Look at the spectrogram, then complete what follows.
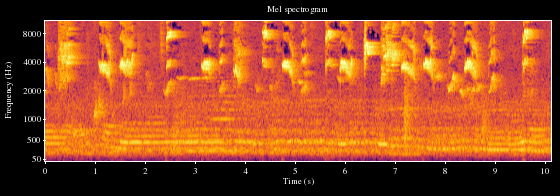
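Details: Brown-throated sunbird in full, dense song, recorded as a training track for other songbirds: loud, sharp chirps and twittering bursts repeated roughly every half second, over a faint low tonal drone.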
